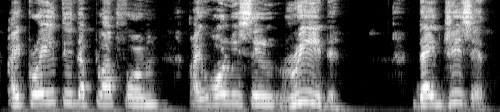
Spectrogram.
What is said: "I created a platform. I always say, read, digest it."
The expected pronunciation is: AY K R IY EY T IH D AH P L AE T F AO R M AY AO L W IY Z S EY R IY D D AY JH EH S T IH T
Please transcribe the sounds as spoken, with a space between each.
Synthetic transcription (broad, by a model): AY K R IY EY T IH D AH P L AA T F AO R M AY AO L W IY S EY R IY D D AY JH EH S IH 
